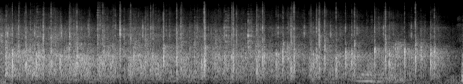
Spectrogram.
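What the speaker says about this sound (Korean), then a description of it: "그럼 우리 김지영 교수님을 큰 박수로 맞이해 주시기 바랍니다." Audience at a breakfast forum on technology management applauds to welcome a professor to the stage, dense sustained clapping throughout at steady loudness, fading at the very end.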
